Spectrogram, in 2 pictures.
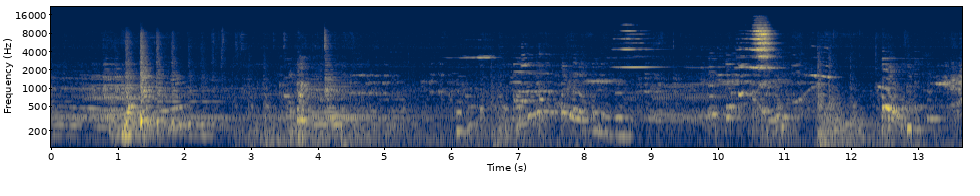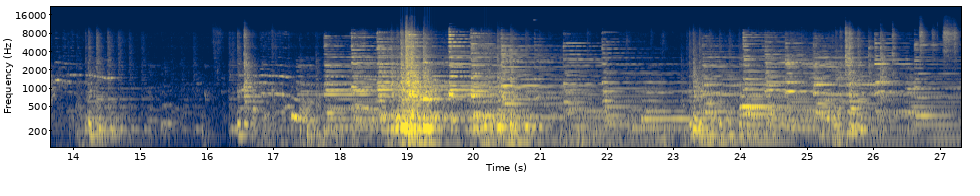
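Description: A small jazz band playing live: bowed double bass, drum kit played on the cymbals with sticks, and a voice in a sparse, quiet passage with scattered ringing strikes. About sixteen seconds in, the whole band comes in louder and fuller, with piano and drums.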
